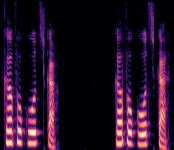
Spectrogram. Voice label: "kvfokockv", Muscogee; Mvskoke Words with Voicing Consonants; A Dictionary of Creek/Muskogee; SIL International; Onvkv Ohhvyayices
